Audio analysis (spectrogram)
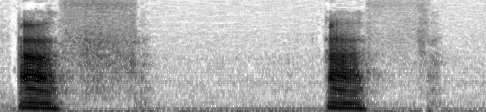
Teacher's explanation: And you should really be able to feel your teeth coming together, your upper teeth coming together with the inside of your bottom lips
